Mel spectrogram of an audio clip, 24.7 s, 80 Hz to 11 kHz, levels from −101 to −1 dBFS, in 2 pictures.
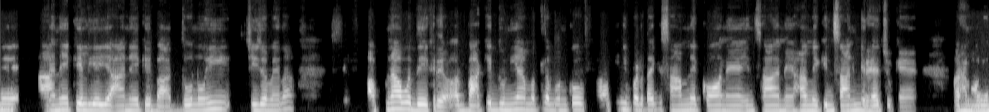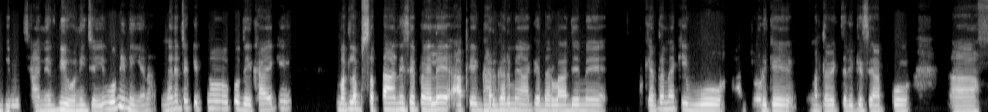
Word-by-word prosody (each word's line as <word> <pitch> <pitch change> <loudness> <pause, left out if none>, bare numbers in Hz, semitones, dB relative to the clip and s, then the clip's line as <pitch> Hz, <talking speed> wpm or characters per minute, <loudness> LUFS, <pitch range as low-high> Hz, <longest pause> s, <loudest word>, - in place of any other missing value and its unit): में 135 0 +1 0.4
आने 125 +4 +1
के 135 +2 +1
लिए 130 0 +3
या 130 - +2
आने 120 +3 -2
के 125 0 -2
बाद 105 -1 -2
दोनों 130 +2 0
ही 155 0 -1 0.3
चीज़ों 130 +1 0
में 125 0 -4
ना 150 +3 -7 0.5
सिर्फ 375 - -4
अपना 145 +6 +1
वो 150 - +4
देख 130 -2 +2
रहे 110 -1 +1
हो - - 0
और 120 - +1
बाकी 115 +5 +1
दुनिया 135 +1 -1
मतलब 135 0 -3
उनको 130 +2 -1
फ़र्क 125 -1 -9
ही 150 - -12
नहीं 140 -1 -3
पड़ता 130 -1 -1
है 130 - -1
कि 140 - -15
सामने 120 +2 -2
कौन 120 0 +1
है? 115 0 -4
इंसान 115 0 -2
है 110 - -5
हम 120 0 +2
एक 115 - -2
इंसान 120 +1 +1
भी 120 - -1
रह 115 +1 +3
चुके 115 -2 -12
हैं। 105 0 -11 0.5
और 115 - 0
हमारा 115 0 +1
जो 115 0 -3
इंसानियत 115 +1 -3
भी 140 - +5
होनी 120 -1 +4
चाहिए। 115 +1 -1
वो 155 +2 +5
भी 210 - +4
नहीं 130 -10 0
है 120 - -6
ना। 130 - -10 0.2
मैंने 155 +4 -1
तो 170 +1 -2
कितनों 165 0 -2
को 160 - +4
देखा 130 +2 +1
है 135 - +2
कि, 160 +1 -7 0.6
मतलब 140 +2 +4
सत्ता 145 +2 +5
आने 145 +1 +2
से 145 +3 +2
पहले 145 +1 +7
आपके 135 +3 +2
घर 120 -1 +1
घर 135 - +2
में - - 0
आके 125 +2 0
दरवाजे 120 0 +2
में 125 0 -1 0.6
कहते 120 +5 0
है 150 - -2
ना 155 - +1
कि 140 - +1
वो 125 0 +4 0.2
हाथ - - -14
जोड़ 125 0 0
के 125 -1 +6 0.4
मतलब 120 +1 -1
एक 120 - -4
तरीके 120 +1 -2
से 120 0 0
आपको 120 0 0 0.6
अ, 110 0 -1
125 Hz, 210 wpm, -21 LUFS, 120-135 Hz, 0.6 s, पहले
